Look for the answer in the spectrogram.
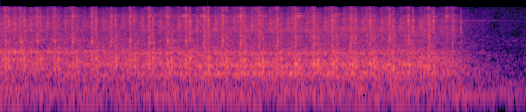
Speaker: i'm happy with the stitch length and tension that the machine is sewing at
